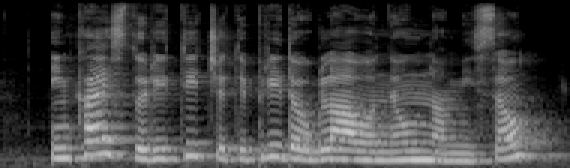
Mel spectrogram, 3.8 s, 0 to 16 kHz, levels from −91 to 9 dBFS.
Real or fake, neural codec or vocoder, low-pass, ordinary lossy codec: real; none; 14.4 kHz; none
